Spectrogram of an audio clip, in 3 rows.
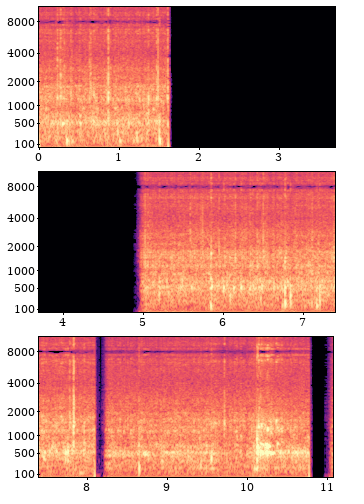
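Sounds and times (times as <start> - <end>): faint underwater clicks: 0.0 - 1.6, 5.0 - 10.8.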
